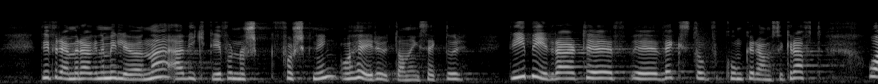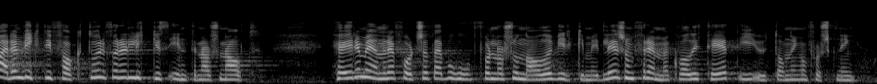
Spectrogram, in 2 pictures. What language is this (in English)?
Norwegian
